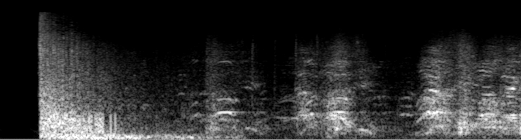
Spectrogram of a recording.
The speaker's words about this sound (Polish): a sygnał do niego dał wystrzał armatni.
